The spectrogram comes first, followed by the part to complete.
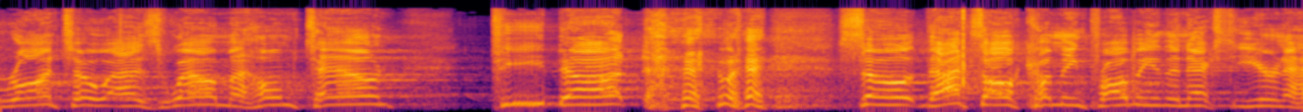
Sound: chuckles

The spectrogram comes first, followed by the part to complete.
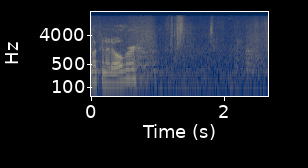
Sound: papers rustling

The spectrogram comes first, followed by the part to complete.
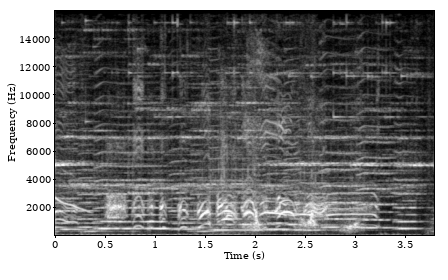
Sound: hooting

